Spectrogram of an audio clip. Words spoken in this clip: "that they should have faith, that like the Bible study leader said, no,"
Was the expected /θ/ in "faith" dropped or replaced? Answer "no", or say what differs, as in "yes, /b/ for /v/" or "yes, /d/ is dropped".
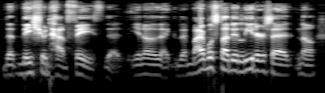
no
